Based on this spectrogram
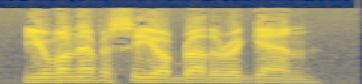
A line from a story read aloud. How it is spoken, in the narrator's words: said coldly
